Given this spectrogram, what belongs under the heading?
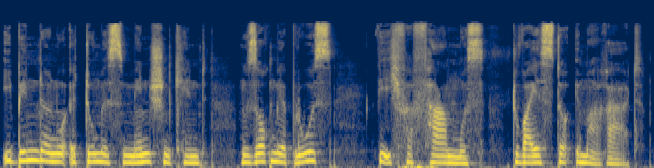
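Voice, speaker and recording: A woman's voice: low-pitched, measured pace, dark tone, husky. Woman voicing fussy old nun-nurse. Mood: tender prayer. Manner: fussy, sighing, praying aloud. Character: kindly pious old nun-nurse, childlike cheer.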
